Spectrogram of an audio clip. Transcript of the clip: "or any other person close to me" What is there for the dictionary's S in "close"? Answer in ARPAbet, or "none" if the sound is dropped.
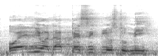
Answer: S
